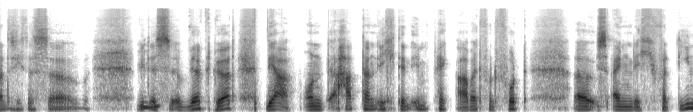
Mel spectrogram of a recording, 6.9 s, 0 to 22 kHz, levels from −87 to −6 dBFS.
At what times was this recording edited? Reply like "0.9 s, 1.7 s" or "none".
1.4 s, 2.1 s, 3.3 s, 3.8 s, 4.5 s, 6.0 s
